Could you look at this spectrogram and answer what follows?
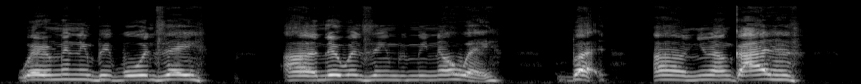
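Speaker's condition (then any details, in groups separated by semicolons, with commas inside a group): Cerebral palsy, spastic, mild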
